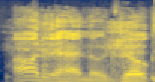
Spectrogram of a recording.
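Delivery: ordinary talk, nothing marked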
